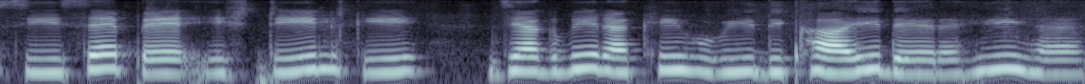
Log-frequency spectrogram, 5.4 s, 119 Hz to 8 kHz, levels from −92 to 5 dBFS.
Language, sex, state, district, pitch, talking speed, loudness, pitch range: Hindi, female, Jharkhand, Ranchi, 220 Hz, 145 wpm, -19 LUFS, 210-240 Hz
